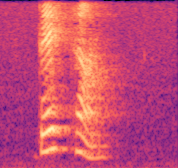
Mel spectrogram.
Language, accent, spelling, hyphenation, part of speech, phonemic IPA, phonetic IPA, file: Armenian, Eastern Armenian, դերձան, դեր‧ձան, noun, /deɾˈt͡sʰɑn/, [deɾt͡sʰɑ́n], Hy-դերձան.ogg
- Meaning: thread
